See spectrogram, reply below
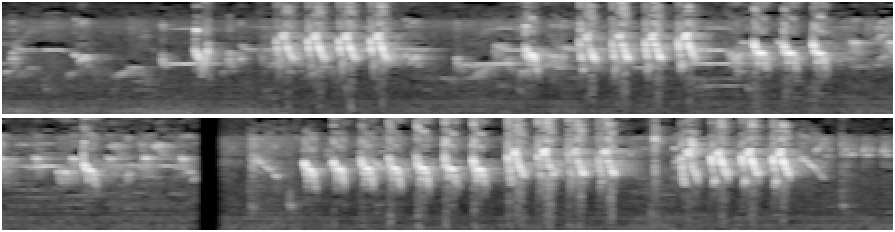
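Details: Ciblek, or bar-winged prinia, singing loud 'narung' style as a lure for other ciblek: long fast series of sharp, high, rattling chirps, broken into runs, with a brief silent cut midway.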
